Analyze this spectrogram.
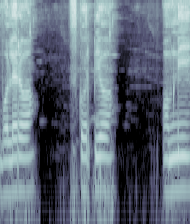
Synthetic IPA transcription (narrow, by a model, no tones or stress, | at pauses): bɔlɛɾɔ | skɔɾpijɔ | mni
